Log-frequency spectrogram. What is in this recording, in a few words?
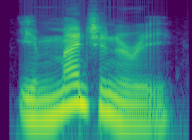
"imaginary", voice spelling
